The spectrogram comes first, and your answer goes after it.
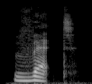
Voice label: "vet", uk

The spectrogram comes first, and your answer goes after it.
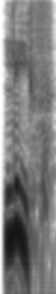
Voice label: "leaf", uk

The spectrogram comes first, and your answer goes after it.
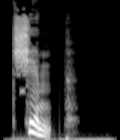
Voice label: "chimp", uk

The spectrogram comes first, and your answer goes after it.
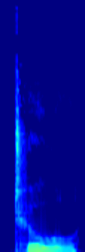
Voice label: "tool", uk

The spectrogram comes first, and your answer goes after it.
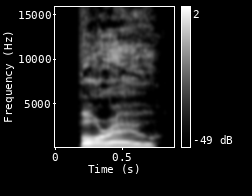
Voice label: "borrow", uk

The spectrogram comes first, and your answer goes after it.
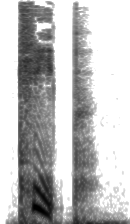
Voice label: "keep", uk

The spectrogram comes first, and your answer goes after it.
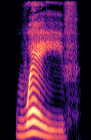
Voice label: "wave", uk

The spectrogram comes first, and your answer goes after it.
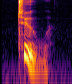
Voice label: "two", uk

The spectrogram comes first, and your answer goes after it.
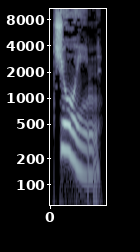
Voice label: "join", uk

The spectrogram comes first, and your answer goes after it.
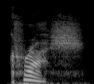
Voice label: "crash", uk

